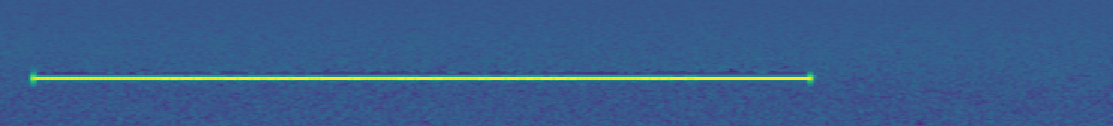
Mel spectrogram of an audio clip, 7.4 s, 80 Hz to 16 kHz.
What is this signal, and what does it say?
PSK31 (31.25 baud), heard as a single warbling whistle, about 1600 Hz.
